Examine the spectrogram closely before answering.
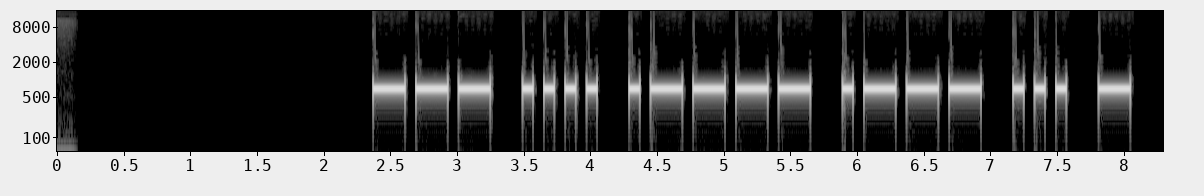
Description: Morse code, heard as a keyed tone, about 15 wpm, 700 Hz. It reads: OH1JST
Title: DXCC-100 Call Signs - 6 Characters - 15wpm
